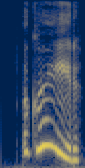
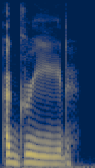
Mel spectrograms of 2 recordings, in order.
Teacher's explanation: the pitch of your voice should fall slightly at the end to show finality. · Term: downward inflection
